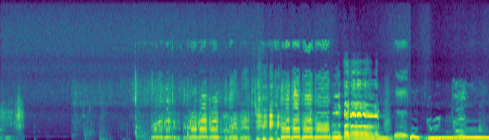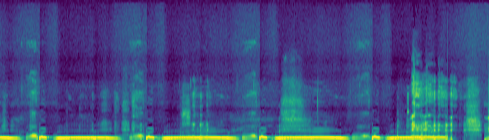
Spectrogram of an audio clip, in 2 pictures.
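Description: A pigeon coos loudly, a steady series of about eight rounded, throaty coos following a busier, jumbled burst of calls at the start.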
